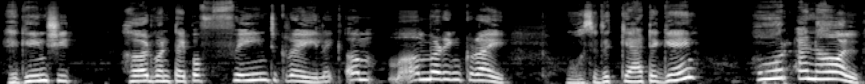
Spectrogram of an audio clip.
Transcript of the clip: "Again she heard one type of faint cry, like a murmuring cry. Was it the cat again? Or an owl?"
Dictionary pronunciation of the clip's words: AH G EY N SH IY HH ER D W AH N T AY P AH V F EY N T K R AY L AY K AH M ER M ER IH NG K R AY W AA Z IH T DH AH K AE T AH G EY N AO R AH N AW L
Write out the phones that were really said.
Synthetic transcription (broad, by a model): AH G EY N SH IY HH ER D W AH N T AY P AH V F EY N T K R AY L AY K AH M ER M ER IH NG K R AY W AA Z IH T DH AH K AE T AH G EY N AO R AH N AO L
